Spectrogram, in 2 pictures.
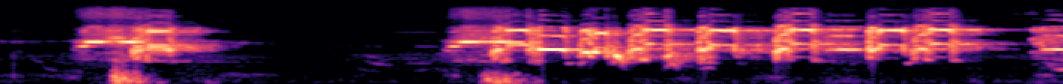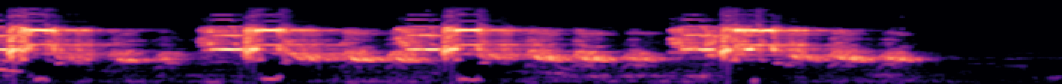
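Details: Grey francolin calling loudly. A short opening note is followed by a run of harsh, ringing phrases, each about half a second long, repeated six times in a steady rhythm against a silent background.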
